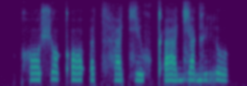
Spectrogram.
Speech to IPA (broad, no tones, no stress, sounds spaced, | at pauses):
kʰ ɔ ʃ ɔ kʼ ɔ ʔ ɐ t͡sʰ a t͡ɕ e xʷ kʼ a d͡ʑ a ɡ y r o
